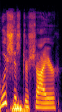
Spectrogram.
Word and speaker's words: Worcestershire: and this person says it's not shire like everybody says and i'm going that's how you say it right ah and they're they're going no when you when you're talking about a town you don't pronounce it as shire it's and i'm going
